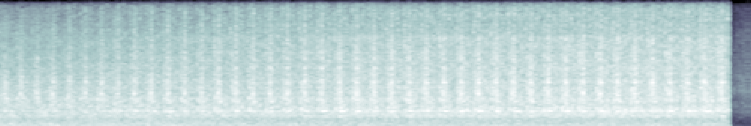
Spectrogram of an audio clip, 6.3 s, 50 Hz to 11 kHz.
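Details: 2012 Dodge Ram 2500 5.7 Hemi with camshaft failure, before long block replacement: fast steady ticking over idle tied to engine speed, consistent with a wiped cam lobe.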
